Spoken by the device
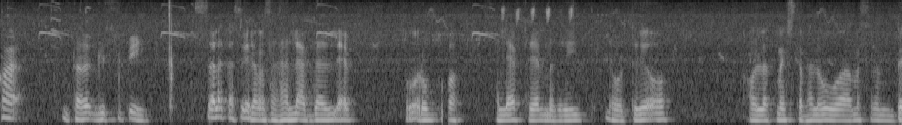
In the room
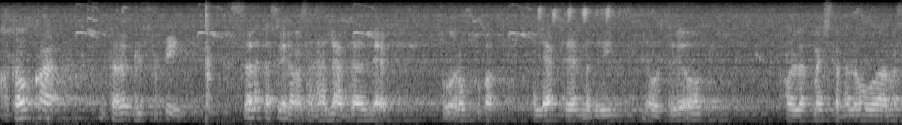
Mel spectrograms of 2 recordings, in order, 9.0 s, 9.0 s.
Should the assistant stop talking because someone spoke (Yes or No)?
No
